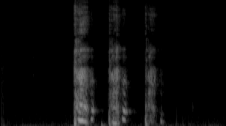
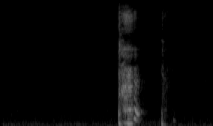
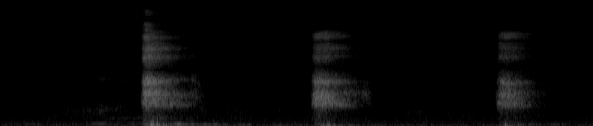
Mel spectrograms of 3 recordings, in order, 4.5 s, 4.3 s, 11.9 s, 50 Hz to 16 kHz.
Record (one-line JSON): {"three_cough_length": "4.5 s", "three_cough_amplitude": 1769, "three_cough_signal_mean_std_ratio": 0.32, "cough_length": "4.3 s", "cough_amplitude": 737, "cough_signal_mean_std_ratio": 0.29, "exhalation_length": "11.9 s", "exhalation_amplitude": 385, "exhalation_signal_mean_std_ratio": 0.42, "survey_phase": "beta (2021-08-13 to 2022-03-07)", "age": "18-44", "gender": "Female", "wearing_mask": "No", "symptom_cough_any": true, "symptom_runny_or_blocked_nose": true, "symptom_sore_throat": true, "symptom_fatigue": true, "symptom_headache": true, "symptom_change_to_sense_of_smell_or_taste": true, "symptom_loss_of_taste": true, "symptom_onset": "4 days", "smoker_status": "Never smoked", "respiratory_condition_asthma": false, "respiratory_condition_other": false, "recruitment_source": "Test and Trace", "submission_delay": "2 days", "covid_test_result": "Positive", "covid_test_method": "RT-qPCR", "covid_ct_value": 25.4, "covid_ct_gene": "N gene"}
